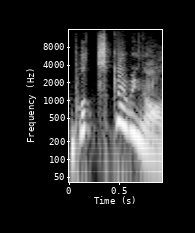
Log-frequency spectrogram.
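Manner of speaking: bewildered, lost-sounding tone. Game narrator voicing Gannis crawling out of his tent, in a confused voice. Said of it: "you hear a a rather confused voice".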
